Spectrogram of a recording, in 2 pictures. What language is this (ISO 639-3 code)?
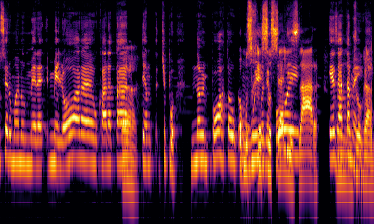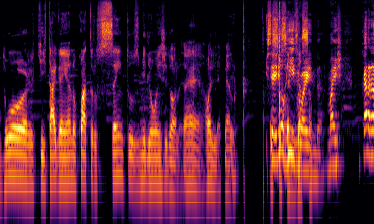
por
